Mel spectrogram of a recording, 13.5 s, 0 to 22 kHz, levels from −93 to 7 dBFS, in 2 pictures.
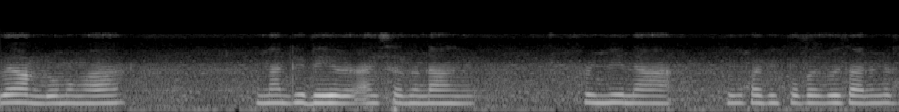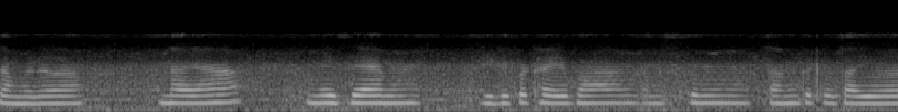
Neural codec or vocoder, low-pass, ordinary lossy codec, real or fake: codec, 24 kHz, 0.9 kbps, WavTokenizer, medium speech release version 2; 7.2 kHz; none; fake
